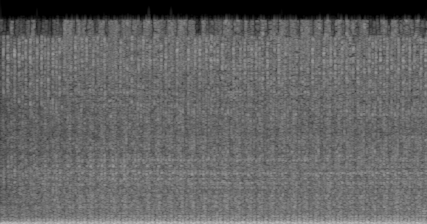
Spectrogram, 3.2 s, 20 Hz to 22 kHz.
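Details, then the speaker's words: 1967 International Harvester Loadstar 1600 truck idling, just off high idle, with a sharp even tick about three times a second over the rumble, pointing to an exhaust leak. "We have exhaust leak. You guys can hear the tipping."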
